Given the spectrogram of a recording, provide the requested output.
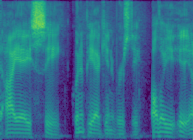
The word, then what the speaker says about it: Quinnipiac: can find it over at their website Quinnipiac is spelled Q UI NN i p i a Quinn Pak University although you know it's easy to find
